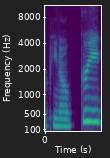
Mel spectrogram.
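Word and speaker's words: Pinot Gris: see anything pinio or Pino gree which is g r i s they are the same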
